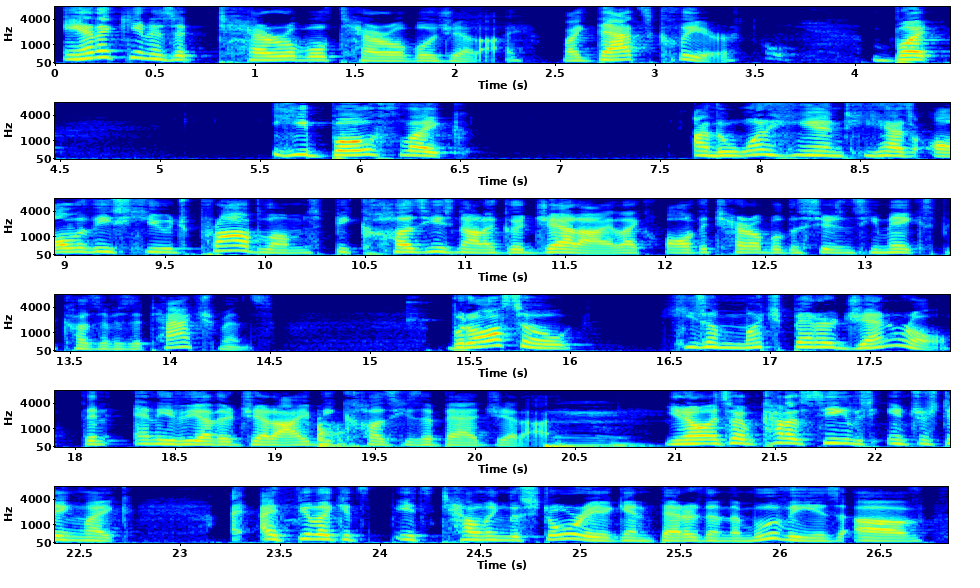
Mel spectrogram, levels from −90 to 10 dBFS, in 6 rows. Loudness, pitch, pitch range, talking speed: -29 LUFS, 185 Hz, 155-215 Hz, 190 wpm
